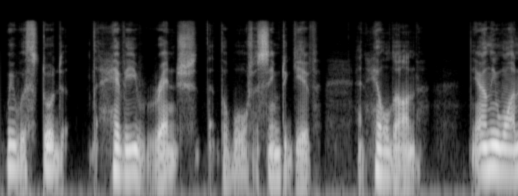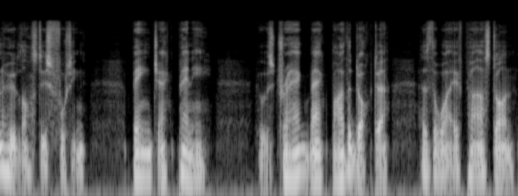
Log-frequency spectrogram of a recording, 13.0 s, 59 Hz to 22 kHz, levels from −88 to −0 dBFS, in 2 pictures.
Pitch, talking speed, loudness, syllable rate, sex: 120 Hz, 165 wpm, -21 LUFS, 4.8 syllables/s, male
